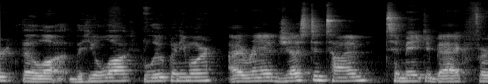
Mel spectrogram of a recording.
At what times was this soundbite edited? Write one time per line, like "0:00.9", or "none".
0:02.2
